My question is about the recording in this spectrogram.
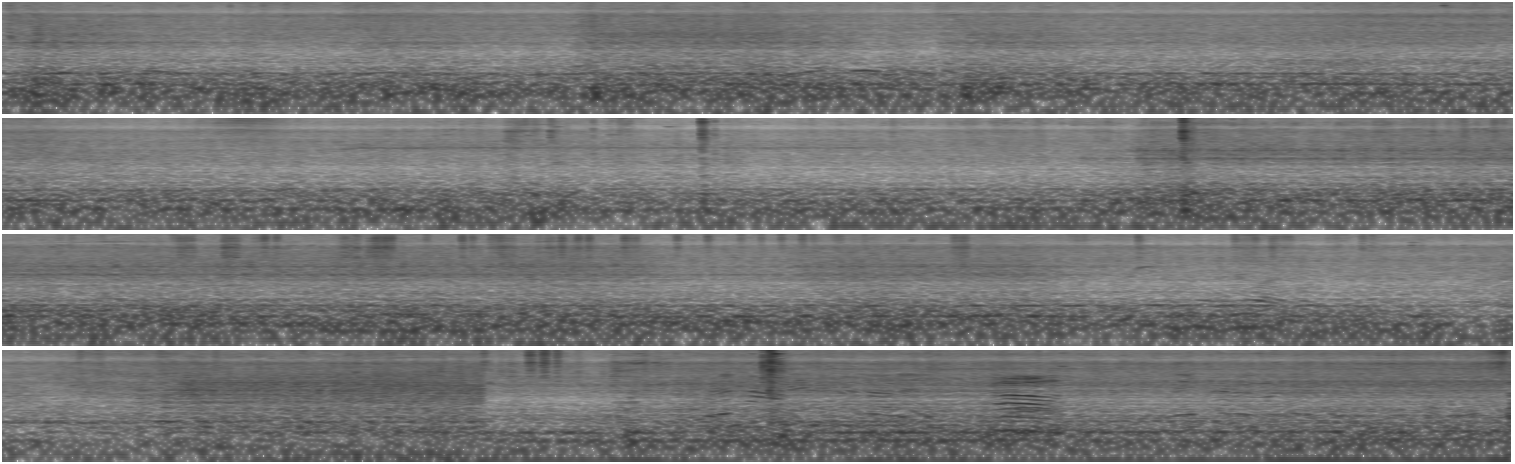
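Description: A moving road vehicle heard from inside its cabin: a steady low rumble of engine and road noise.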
